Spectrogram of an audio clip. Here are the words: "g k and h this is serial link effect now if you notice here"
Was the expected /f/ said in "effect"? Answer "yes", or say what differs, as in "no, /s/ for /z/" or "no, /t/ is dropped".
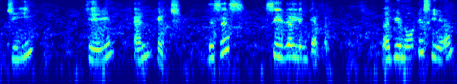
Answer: no, /p/ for /f/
